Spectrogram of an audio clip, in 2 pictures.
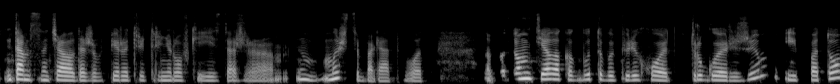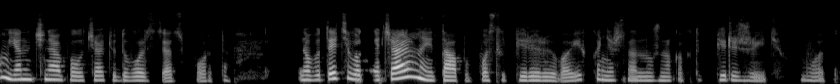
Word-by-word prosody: там, 230 -2 +8
сначала 200 -1 +3
даже, 180 -1 -2
вот, 175 - -16
первые 195 -1 -1
3 190 +1 -9
тренировки 190 -1 -5
есть 180 -1 -6
даже, 185 +5 -5 0.2
ну, 230 -6 0
мышцы 270 +4 +1
болят, 160 -3 -5
вот. 160 -1 -5 0.6
Но - - -5
потом 255 +6 +5
тело 245 -2 +6
как 210 -3 -5
будто 235 +2 -2
бы 200 0 -2
переходит 200 -2 0
в - - -61
другой 205 -2 +2
режим, 230 - -3 0.2
и 210 -6 -2
потом 270 +11 +3
я 230 -4 +4
начинаю 225 -2 +1
получать 195 0 -4
удовольствие 180 -4 -4
от 155 - -14
спорта. 190 +3 -12 0.7
Но 210 0 +1
вот 215 +2 -5
эти 275 +2 +5
вот 225 -3 +2
начальные 265 - +7
этапы 185 -1 +1
после 190 0 -6
перерыва, 180 -4 -2
их 210 +4 -6
конечно 195 -4 -4
нужно 180 0 -5
как-то - - -16
пережить. 195 -4 -6 0.2
Вот. 185 -3 -9
200 Hz, 160 wpm, -24 LUFS, 185-230 Hz, 0.7 s, там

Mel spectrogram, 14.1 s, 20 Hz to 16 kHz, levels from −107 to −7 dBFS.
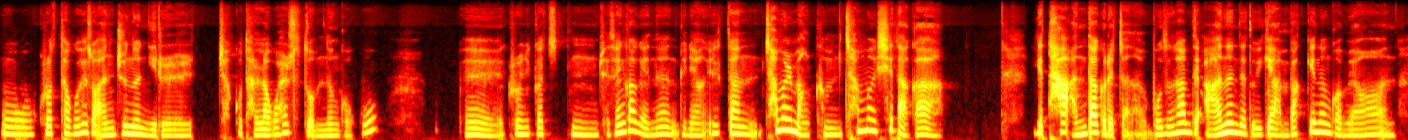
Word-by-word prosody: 뭐 185 -3 -3
그렇다고 195 0 -1
해서 230 +1 +1
안 160 +2 0
주는 190 -3 +1
일을 150 +1 -4 0.2
자꾸 185 - -5
달라고 160 0 -1
할 225 - 0
수도 - - -3
없는 150 +1 -4
거고. 245 - -7 0.9
예. 160 -4 -2
그러니까 185 -1 -3
지 180 +1 -8
음 165 -2 -3
제 175 - -7
생각에는 195 -4 0
그냥 160 -5 -5
일단 200 -4 -1
참을 290 +1 +4
만큼 170 -5 0
참으시다가 265 - +1 0.9
이게 - - +1
다 - - +9
안다 190 +8 +7
그랬잖아요. 180 0 -2
모든 185 +2 -1
사람들이 240 +2 +2
아는데도 205 +4 +3
이게 170 +1 0
안 155 -3 -1
바뀌는 240 +7 +1
거면 165 -1 -4
180 Hz, 330 characters per minute, -22 LUFS, 165-210 Hz, 0.9 s, 다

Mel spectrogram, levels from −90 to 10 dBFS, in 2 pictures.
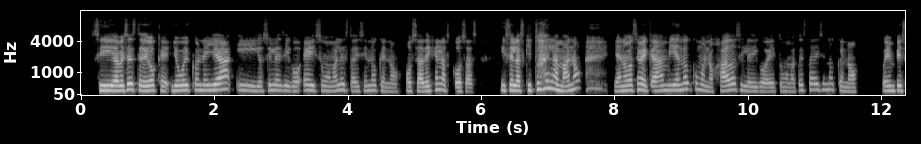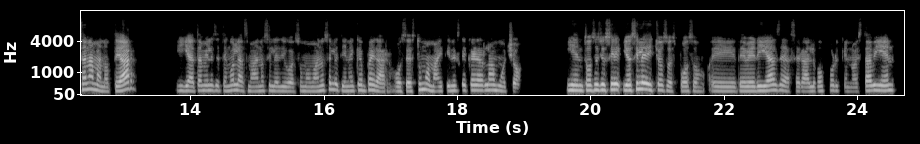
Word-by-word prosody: Sí, 220 -1 +5
a 210 - +7
veces 240 +4 +6
te 225 - +2
digo 210 +2 +5
que 210 -1 -3
yo 215 +1 +3
voy 225 +1 +4
con 235 +1 -2
ella, 245 +4 +4
y 220 -3 -4
yo 200 0 -4
sí 225 +3 -4
les 225 -2 -3
digo: 200 -2 -3
"Hey, 225 -1 0
su 215 0 -8
mamá 200 +1 -5
le 245 - -1
está 200 -4 -7
diciendo 210 +3 -6
que 200 -2 -7
no, 170 -1 -12
o 190 - -2
sea, 185 0 0
dejen 205 +6 -1
las 235 -4 -2
cosas", 180 -2 -2 0.3
y 220 - -1
se 230 - +4
las 215 -1 +5
quito 230 +4 +2
de 300 +2 +5
la 275 -4 +5
mano, 235 +9 +1 0.5
ya 195 -2 -2
nomás 215 +2 +1
se 255 - 0
me 235 -3 +5
quedan 205 +2 +1
viendo 230 +4 0
como 260 -3 -5
enojados, 210 +6 -1
y 230 - -5
le 195 -2 -5
digo: 185 -1 -6
"Hey, 180 0 -4
tu 185 - -12
mamá 180 -1 -11
te 225 - -7
está 235 +3 -7
diciendo 250 0 -7
que 205 - -8
no". 175 -1 -7 0.3
O - - -8
empiezan 215 +5 +1
a 275 - +4
manotear, 220 - +3 0.6
y 210 0 -8
ya 200 -2 +1
también 220 +1 -3
les 220 - -6
detengo 205 +1 -5
las 215 -4 -2
manos, 195 +2 -7
y - - -4
les 195 -1 -4
digo: 190 -1 -3
"A 180 - -5
su 195 - -12
mamá 190 0 -6
no 215 - -2
se 265 +5 -4
le 250 -2 -1
tiene 200 -1 -5
que 230 +3 -2
pegar, 195 -7 -1
o 190 -1 -3
sea, 185 - +1
es 185 - -3
tu 255 - -2
mamá 220 -8 0
y - - -6
tienes 210 +2 -3
que 230 - -3
quererla 230 +1 +1
mucho". 190 -5 -4 0.7
Y 230 0 +4
entonces 225 +1 +3
yo 240 - +6
sí 250 +2 +5
yo 225 0 +6
sí 270 - +1
le 275 0 +8
he - - +8
dicho 235 -1 +1
a - - -1
su 210 -3 -4
esposo, 190 -1 -6
eh: 190 -1 -4
"Deberías 205 +4 +2
de 225 - -3
hacer 185 -1 -7
algo, 190 +2 -4
porque 210 -4 -9
no 175 0 -12
está 210 +4 0
bien 225 0 +1
215 Hz, 260 wpm, -22 LUFS, 195-230 Hz, 0.7 s, le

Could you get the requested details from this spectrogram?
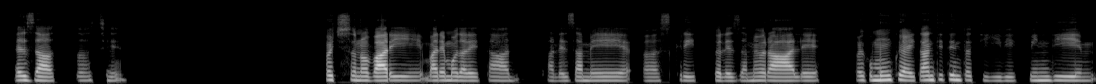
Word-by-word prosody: Esatto, 185 0 0
sì. 185 +3 -12 2.0
Poi 210 - +4
ci - - -14
sono 185 -2 0
vari 185 0 +6
varie 185 0 0
modalità 180 -1 -2 0.3
tra 175 - -14
l'esame, 175 +1 -4
uhm, 170 0 -9
scritto 180 0 -10
e - - -1
l'esame 170 +1 -5
orale, 180 0 +2 0.3
poi 195 0 -5
comunque 200 +2 +4
hai 180 -1 0
tanti 200 +3 +2
tentativi 185 -4 -3
quindi 185 -1 -1
185 Hz, 115 wpm, -23 LUFS, 175-190 Hz, 2.0 s, vari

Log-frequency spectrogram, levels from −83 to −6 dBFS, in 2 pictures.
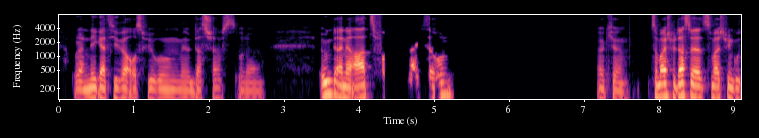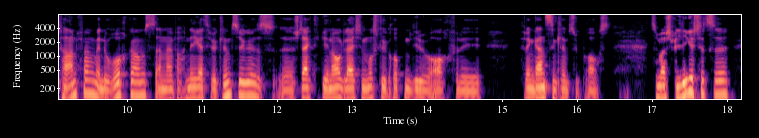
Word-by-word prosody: oder 95 0 -3
negativer 105 0 +1
Ausführung, 100 -1 -3
wenn 95 0 -5
du - - -4
das 95 +1 -3
schaffst, 105 -1 -7
oder 90 -1 -9 0.7
irgendeine 125 -6 +5
Art 120 +2 +6
von - - -7 0.3
Erleichterung. 140 +1 -3 1.9
Okay. 95 -4 -5 0.3
Zum 120 - 0
Beispiel 125 -2 +6
das 135 +2 +8
wäre 120 -3 +7
jetzt 110 -1 -1
zum 115 - -1
Beispiel 110 0 +1
ein 105 - -1
guter 105 +1 -1
Anfang, 145 +3 -1
wenn 105 - +1
du 95 -1 -2
hochkommst, 140 +2 -1
dann 95 -1 -2
einfach 95 -1 -5
negative 105 -2 -2
Klimmzüge, 135 +3 +1
das, 110 - -5
äh, 95 0 -6
stärkt 110 +3 +1
die 105 - -5
genau 105 +2 +2
gleichen 100 0 0
Muskelgruppen, 105 -2 -4
die 100 - -3
du 95 -2 -2
auch 95 -1 -3
für 90 - -9
die 90 0 -5 0.5
für - - -13
den 100 -2 +1
ganzen 105 -2 +4
Klimmzug 95 -1 -7
brauchst. 90 -2 -8 0.5
Zum 115 - -3
Beispiel 115 -1 +1
Liegestütze, 150 -1 +2
105 Hz, 165 wpm, -25 LUFS, 95-125 Hz, 1.9 s, das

